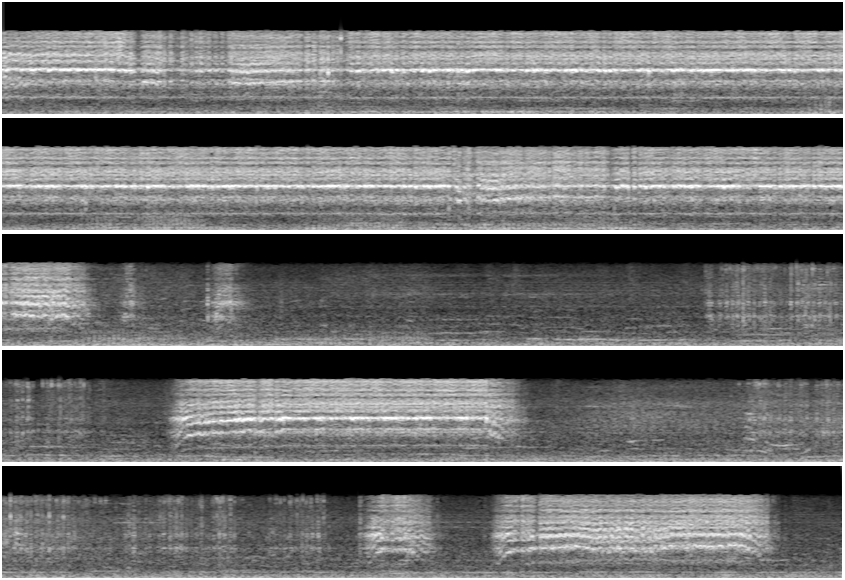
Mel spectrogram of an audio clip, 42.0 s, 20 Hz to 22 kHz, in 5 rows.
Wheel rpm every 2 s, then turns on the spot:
160, 160, 160, 160, 160, 160, 160, 160, 130, 10, 0, 0, 10, 60, 160, 40, 10, 20, 20, 90, 130.
24-26 32-36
